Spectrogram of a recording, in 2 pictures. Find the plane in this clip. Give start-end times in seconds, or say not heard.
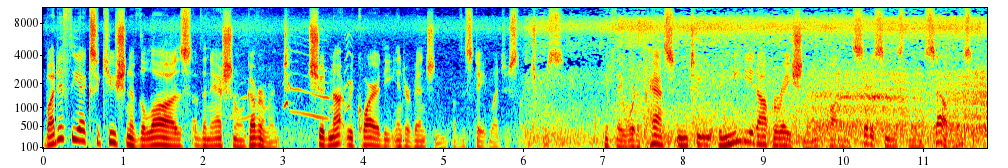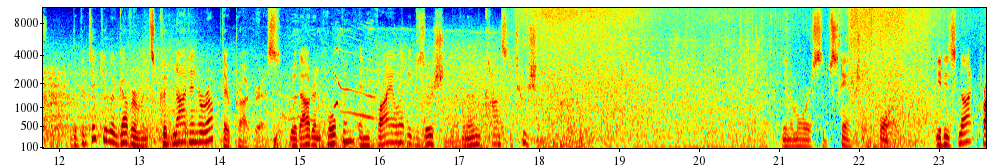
9.5-20.9.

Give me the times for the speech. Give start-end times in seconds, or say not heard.
0.0-18.4, 21.0-23.5.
